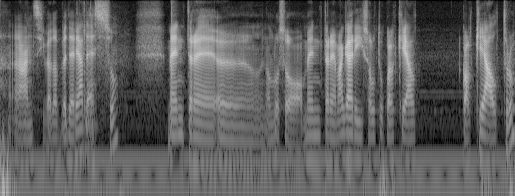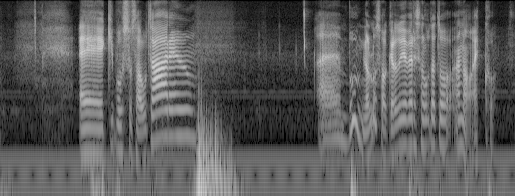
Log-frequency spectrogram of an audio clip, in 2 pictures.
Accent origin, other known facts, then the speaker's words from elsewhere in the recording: Southern Italy, Italy; accent: southern Italian; io forse mi sono scordato di dire che parlo dal sud, sono del sud Italia, dunque è ovvio che ci siano questi accenti super marcati, no?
